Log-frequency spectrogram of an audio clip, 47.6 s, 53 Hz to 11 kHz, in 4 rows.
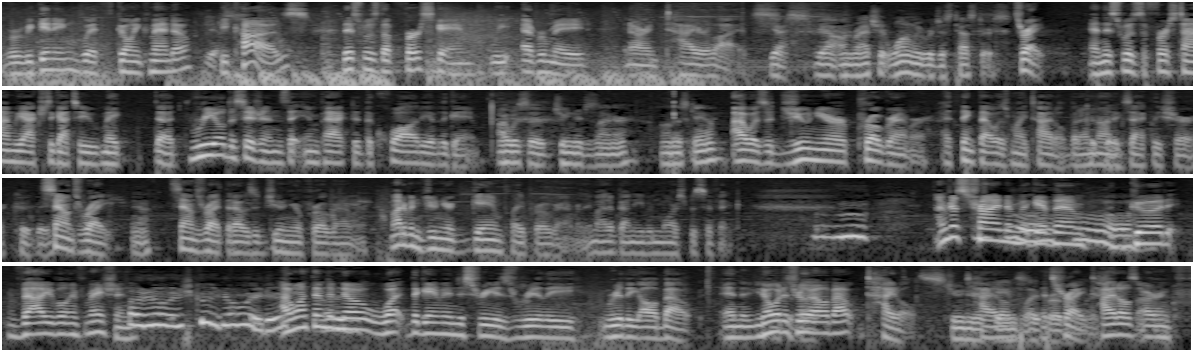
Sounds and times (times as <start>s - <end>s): Speech: 0.0s - 31.2s, 33.2s - 47.6s.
